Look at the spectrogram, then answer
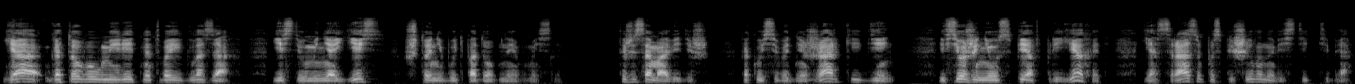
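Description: A man voicing a proud, quick-tongued young noble lady in an audiobook, reproachful and teasing. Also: deep voice, expressive, sharp tone, no room sound, exaggerated voice. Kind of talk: audiobook character reading.

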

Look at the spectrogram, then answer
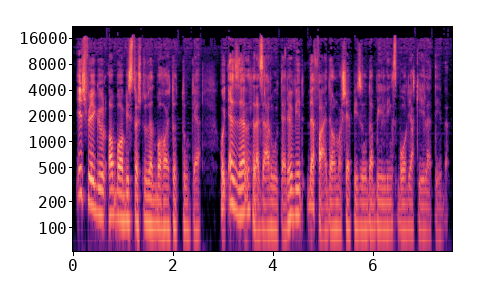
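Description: A man narrating an audiobook in calm, even storytelling. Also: lowish voice, gravelly, dry recording. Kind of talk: scripted narration.

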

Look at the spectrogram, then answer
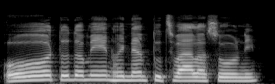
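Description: A man's voice: sits high, fairly even intonation, a little mellow, smooth, voice pushed up, natural voice. A man voicing a gleeful, menacing male clown who taunts and cackles. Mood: taunting glee.

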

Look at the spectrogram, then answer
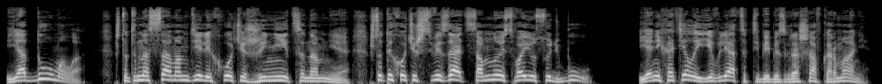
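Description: A man's voice: sits high, big pitch swings, a little fast, no room sound, clean studio sound, voice pushed up. Molly, a man voicing a proud, hurt young woman. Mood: bitter. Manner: raised, heated, reproachful voice.

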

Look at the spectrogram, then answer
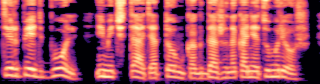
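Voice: medium pitch, normal speed, mellow, no room sound, clean studio sound, pitched above the performer's own voice, close to an everyday voice. A reader voicing a bitter, mocking young woman who was badly injured, sarcastic and cutting in an audiobook dialogue.

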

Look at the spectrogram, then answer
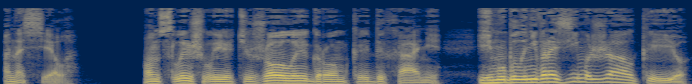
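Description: A man's voice: low-pitched, sing-song, moderate pace, mellow, no echo, clean studio sound. A man narrating a classic novel as an audiobook, reading with feeling.

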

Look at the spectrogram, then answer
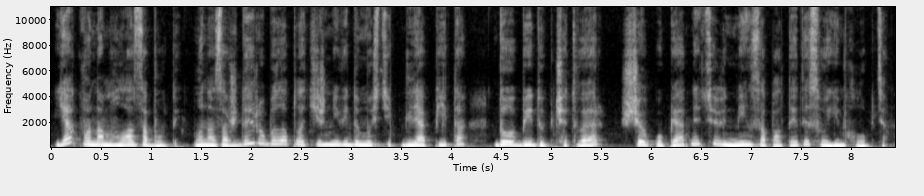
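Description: A woman narrating an audiobook in a steady, measured storytelling voice. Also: mid-range voice, no echo, studio quality. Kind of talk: scripted narration.

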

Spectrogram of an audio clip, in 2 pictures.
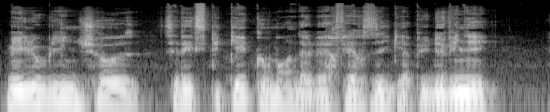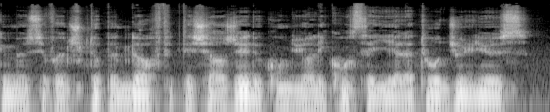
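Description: A man voicing a calm, shrewd senior official who questions gently and probingly. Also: fairly low pitch, moderate pace, slightly rough.

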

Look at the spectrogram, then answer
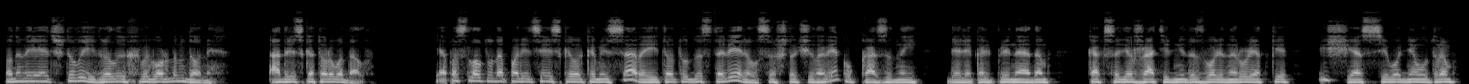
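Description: A man's voice: mid-range voice, fairly even intonation, fairly quick, no room sound, natural voice. A man reading an audiobook, voicing an earnest young investigating judge who grows unsettled.

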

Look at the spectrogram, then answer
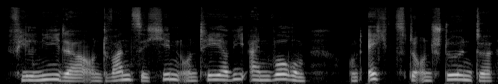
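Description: A woman narrating a fairy tale audiobook in a measured, deliberate way. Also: mid-range voice, dark tone, no echo, clean studio sound. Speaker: audiobook reader. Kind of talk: storybook narration.

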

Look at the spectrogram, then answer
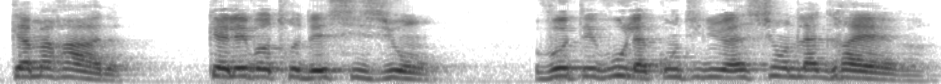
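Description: A woman voicing a male miner who leads a strike, addressing a crowd with rousing, forceful speech in an audiobook reading. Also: fairly high pitch, normal speed, natural voice. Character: male miner, strike leader, fiery orator.

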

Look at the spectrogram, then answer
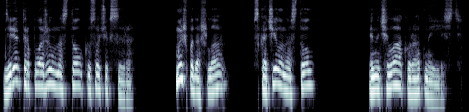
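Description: Narrator: man, calm storybook reading, slightly high, mellow voice. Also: moderate pace, dry recording, studio quality. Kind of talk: scripted narration of a children's tale.

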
